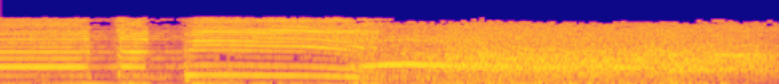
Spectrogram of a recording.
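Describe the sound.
A lone raised voice calls out at an Ahmadiyya gathering, then a large crowd shouts a slogan response in unison, a loud and sustained roar of many voices.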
